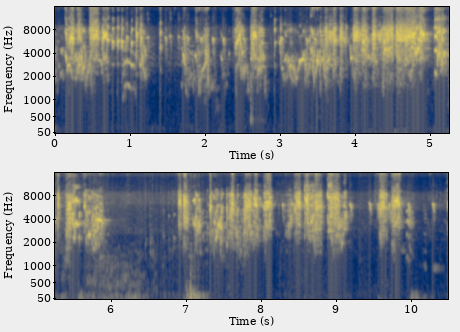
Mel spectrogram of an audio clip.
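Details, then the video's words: Several colourful budgerigars chatter while eating, a continuous run of high, raspy warbles and chirps for about six seconds, a short lull with low rustling and a thump, then more bursts of chirping. "Colourful Budgies Chirping Sounds | Love Birds Eating"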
